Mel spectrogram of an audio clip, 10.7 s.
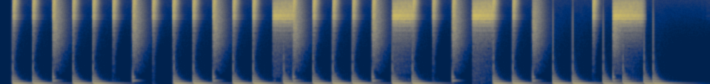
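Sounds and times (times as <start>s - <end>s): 
808 drum machine on tape: 0.2s - 10.2s.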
